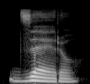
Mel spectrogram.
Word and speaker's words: zero: In English, it's soft, but in Italian, it can sound like ts ts ts as in pizza or dz dz as in zero. Let's try again. Pizza. Pizza. And zero.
